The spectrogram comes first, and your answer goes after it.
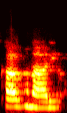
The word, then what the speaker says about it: Cosmonauty: That's how I pronounce it, Yes, Cosmonauty.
